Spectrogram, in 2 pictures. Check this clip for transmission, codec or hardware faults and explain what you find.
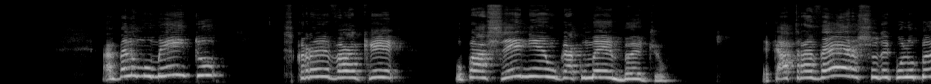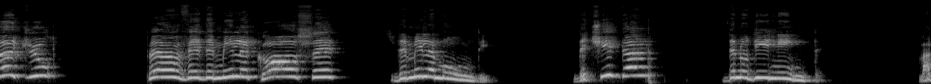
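No transmission, codec or hardware faults.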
